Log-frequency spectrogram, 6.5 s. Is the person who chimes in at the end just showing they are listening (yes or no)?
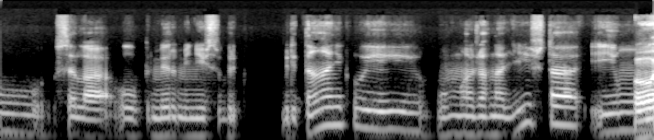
no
